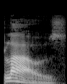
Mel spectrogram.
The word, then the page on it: blouse: anglais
